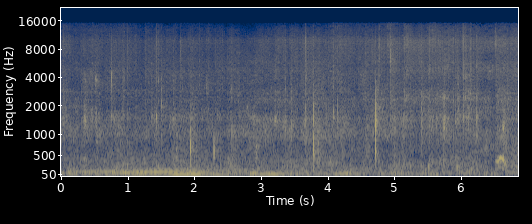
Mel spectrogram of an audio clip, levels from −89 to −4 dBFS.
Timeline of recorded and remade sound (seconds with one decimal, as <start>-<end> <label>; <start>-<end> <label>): 0.0-6.9 remade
